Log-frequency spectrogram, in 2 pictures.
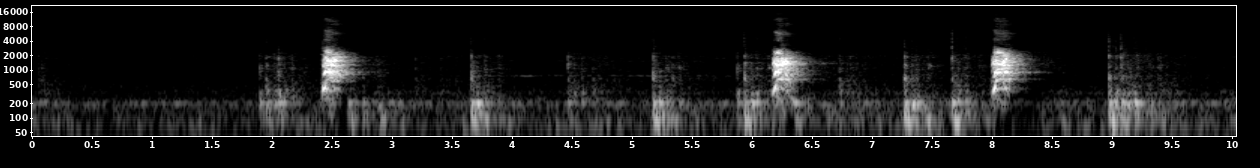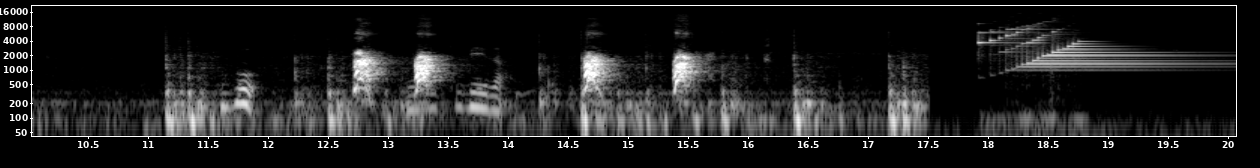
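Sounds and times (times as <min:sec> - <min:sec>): small dog barking: 0:02.4 - 0:02.9, 0:06.2 - 0:06.6, 0:08.0 - 0:08.5, 0:12.7 - 0:13.6, 0:14.6 - 0:15.8.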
